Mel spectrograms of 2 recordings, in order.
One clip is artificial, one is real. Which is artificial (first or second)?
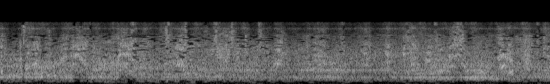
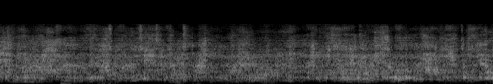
second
